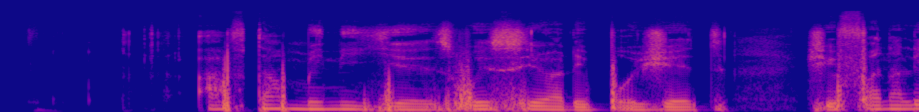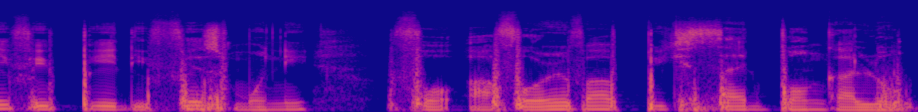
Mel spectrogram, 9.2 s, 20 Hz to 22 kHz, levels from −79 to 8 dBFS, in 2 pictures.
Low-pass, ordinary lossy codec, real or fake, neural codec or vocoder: 14.4 kHz; none; real; none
